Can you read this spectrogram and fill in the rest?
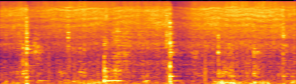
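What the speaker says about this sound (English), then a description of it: "I want some fresh garlic. I'm going to throw that in as well." Fresh garlic fries in a pan for an Italian chicken in brandy tomato cream sauce, a loud steady sizzle with intermittent utensil clicks and scrapes as it is stirred.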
